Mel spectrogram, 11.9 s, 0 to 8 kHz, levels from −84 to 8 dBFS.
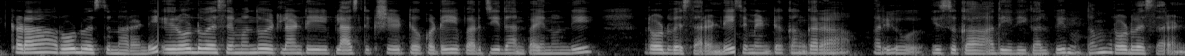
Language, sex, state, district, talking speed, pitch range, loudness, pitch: Telugu, female, Telangana, Karimnagar, 130 wpm, 175-195 Hz, -30 LUFS, 185 Hz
